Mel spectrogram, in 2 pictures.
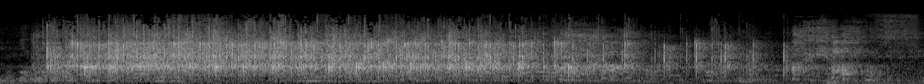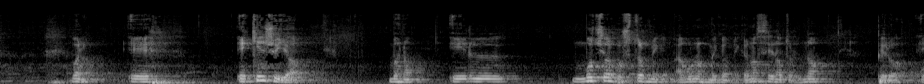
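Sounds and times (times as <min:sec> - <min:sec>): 
audience applause: 0:00.0 - 0:08.4
speech: 0:10.0 - 0:11.0, 0:11.6 - 0:12.4, 0:13.2 - 0:14.4, 0:15.0 - 0:18.4.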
